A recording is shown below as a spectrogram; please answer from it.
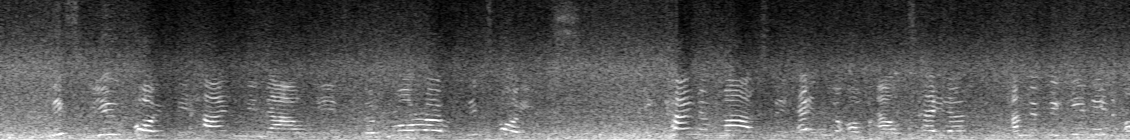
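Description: Steady rush of wind and churning wake water on a tour boat under way, over the low drone of its engine, with a woman talking over the noise.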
